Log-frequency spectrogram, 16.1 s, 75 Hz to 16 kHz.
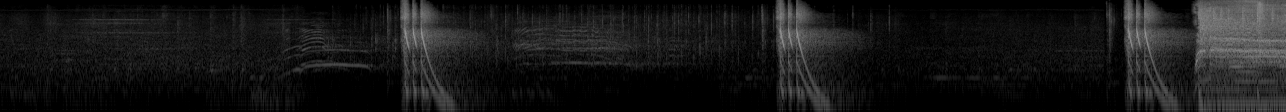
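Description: DARTSLIVE soft-tip electronic dartboard playing its hit effect three times, each a short, loud falling electronic swoop, about five, ten and fourteen seconds in, as three darts land in triple 20. Just before the end a loud electronic award fanfare starts, the board's signal for a 180.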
